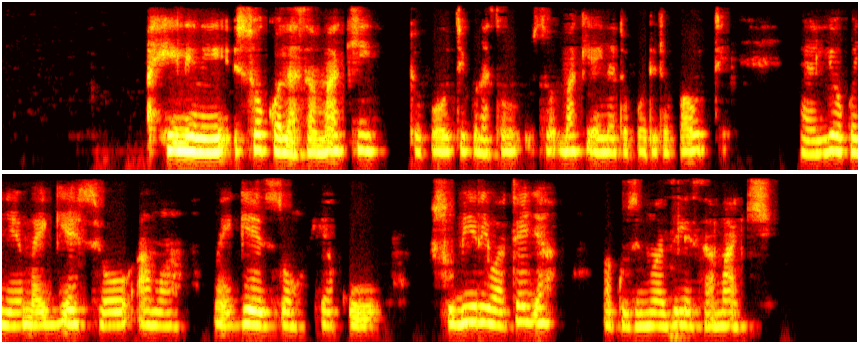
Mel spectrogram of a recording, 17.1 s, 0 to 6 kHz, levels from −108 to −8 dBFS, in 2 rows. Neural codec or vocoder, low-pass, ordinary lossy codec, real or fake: none; 5.4 kHz; AAC, 32 kbps; real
